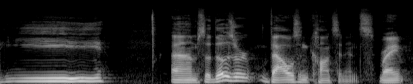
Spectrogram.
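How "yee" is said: "Yee" sung out high and open; open vowel. Shown as a demonstration. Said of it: "open vowel sound".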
